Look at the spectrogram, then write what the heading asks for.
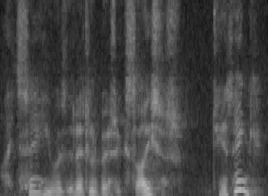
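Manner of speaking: teasing whispered aside. A narrator's reading. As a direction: whisper it to the audience with a wink.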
